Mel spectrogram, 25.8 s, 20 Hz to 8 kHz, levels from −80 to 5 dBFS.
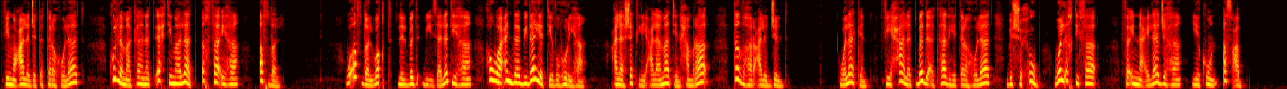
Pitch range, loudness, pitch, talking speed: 170-245 Hz, -22 LUFS, 195 Hz, 80 wpm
